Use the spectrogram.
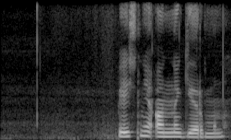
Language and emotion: Russian, neutral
